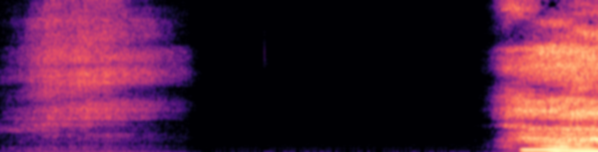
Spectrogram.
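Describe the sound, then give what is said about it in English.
A deep breath drawn in through the nose during a guided breathing exercise: a soft, airy rush lasting about a second, then silence, then a louder voiced, sigh-like sound starting near the end. “So we're going to inhale and we're going to hold for a few counts and then we're going to exhale. And here we go. In through the nose.”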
